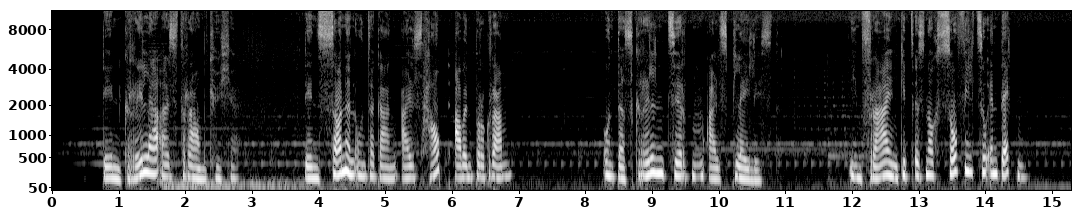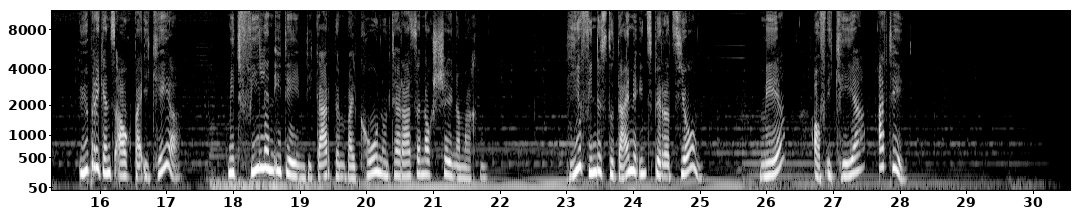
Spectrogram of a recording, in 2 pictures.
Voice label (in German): Werbung; IKEA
